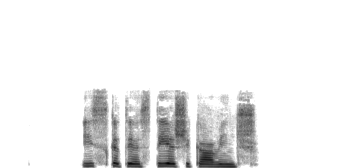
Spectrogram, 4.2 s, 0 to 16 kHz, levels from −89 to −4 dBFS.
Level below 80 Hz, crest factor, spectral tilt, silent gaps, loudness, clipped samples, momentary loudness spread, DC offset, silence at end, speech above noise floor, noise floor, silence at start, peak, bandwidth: -70 dBFS; 20 dB; -4.5 dB/octave; 1.89-1.95 s; -20 LUFS; under 0.1%; 14 LU; under 0.1%; 1.05 s; over 70 dB; under -90 dBFS; 1.05 s; -4 dBFS; 7.6 kHz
